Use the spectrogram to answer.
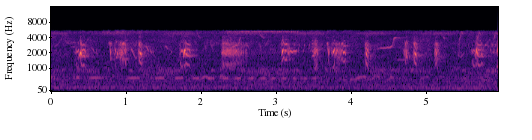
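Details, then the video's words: Basra reed warbler singing in short scratchy, chattering bursts separated by brief pauses, with an occasional thin rising whistle, over a steady background hiss. "kicauan burung Basra Reed Warbler"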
